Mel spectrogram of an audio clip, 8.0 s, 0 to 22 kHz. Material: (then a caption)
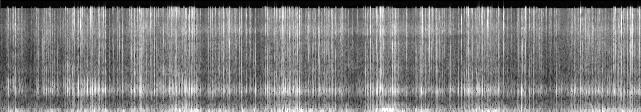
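Plastic. Fingertips scratch and rub the plastic sequins on a small sequin notebook cover. The result is a continuous, dense crinkly scratching with a steady tone near 800 Hz, bright rasping detail and a low rumble underneath. It swells and dips in uneven waves for the whole clip.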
